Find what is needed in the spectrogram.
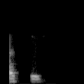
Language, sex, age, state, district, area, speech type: Punjabi, male, 30-45, Punjab, Barnala, rural, conversation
